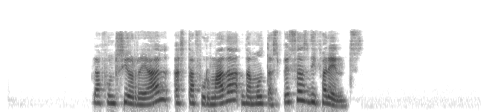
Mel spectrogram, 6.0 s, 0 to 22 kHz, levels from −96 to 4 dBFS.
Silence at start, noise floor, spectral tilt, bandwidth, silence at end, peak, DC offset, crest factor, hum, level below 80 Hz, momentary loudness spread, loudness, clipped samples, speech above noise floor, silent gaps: 1.15 s; under -90 dBFS; -4.5 dB/octave; 8.4 kHz; 1.55 s; -6 dBFS; under 0.1%; 22 dB; none; -72 dBFS; 10 LU; -25 LUFS; under 0.1%; over 65 dB; none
